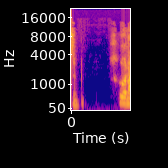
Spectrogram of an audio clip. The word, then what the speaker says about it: Scotchgard: Scotchgard. Did I say it wrong? – No. It's just Scotchgard.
